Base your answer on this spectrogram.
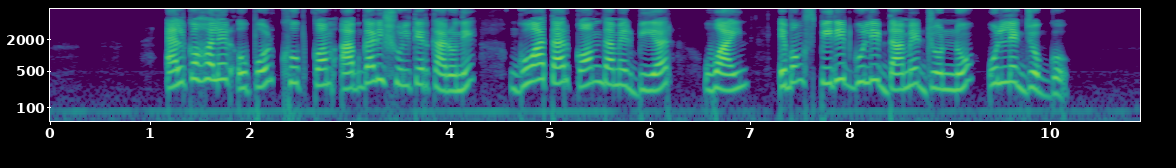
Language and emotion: Bengali, neutral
